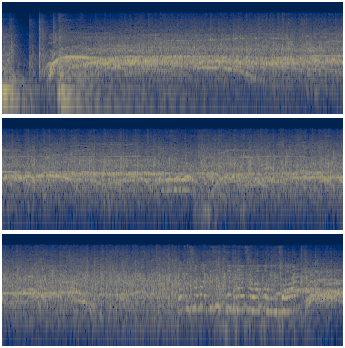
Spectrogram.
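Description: A crowd cheers and whistles loudly in an echoing room.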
